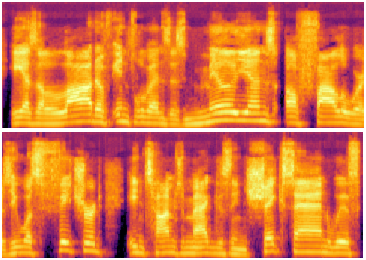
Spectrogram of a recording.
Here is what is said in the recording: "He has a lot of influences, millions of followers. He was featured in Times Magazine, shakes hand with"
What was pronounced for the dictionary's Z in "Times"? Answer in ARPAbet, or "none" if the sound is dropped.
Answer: Z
